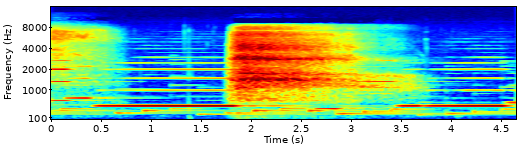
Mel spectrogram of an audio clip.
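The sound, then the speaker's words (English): A slow, deep breath in through the nose followed by a longer, louder exhale blown out through the mouth, audible over soft, sustained background music. No one speaks. “Breathing in through your nose and breathing fire out of your mouth. Again, deep breath in and out.”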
